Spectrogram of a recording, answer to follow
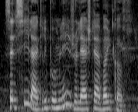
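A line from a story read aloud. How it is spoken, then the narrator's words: Plain. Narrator (French): dit le maître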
